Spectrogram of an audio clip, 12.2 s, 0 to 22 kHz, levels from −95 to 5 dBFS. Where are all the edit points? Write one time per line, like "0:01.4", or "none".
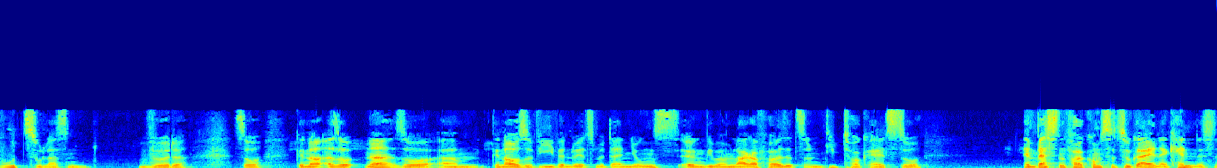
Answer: none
